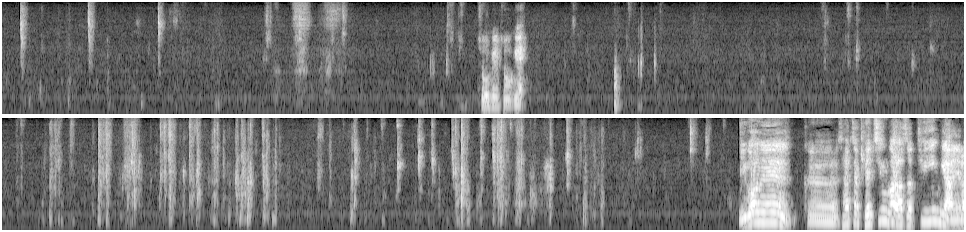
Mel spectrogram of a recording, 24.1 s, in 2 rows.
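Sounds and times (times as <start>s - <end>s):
wet chewing and mouth smacks: 0.2s - 4.4s, 5.2s - 5.9s, 9.5s - 21.2s.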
